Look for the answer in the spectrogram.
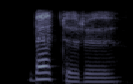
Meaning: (verb) present participle of betör; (noun) burglar, cracksman, housebreaker, intruder (a person who breaks in to premises with the intent of committing theft)
- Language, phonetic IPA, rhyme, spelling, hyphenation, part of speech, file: Hungarian, [ˈbɛtørøː], -røː, betörő, be‧tö‧rő, verb / noun, Hu-betörő.ogg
